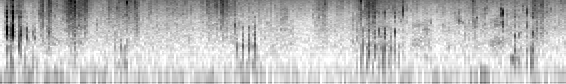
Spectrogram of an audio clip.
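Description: A capybara calls in brief, nasal bursts, part squeak and part grunt, spaced a second or two apart. A steady low rumble runs underneath throughout.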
